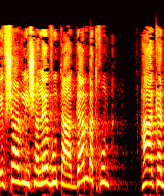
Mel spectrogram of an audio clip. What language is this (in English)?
Hebrew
